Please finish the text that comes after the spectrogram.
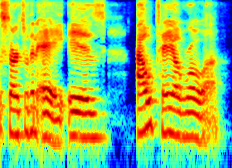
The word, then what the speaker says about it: Aotearoa: free to make fun of me if I mispronounce this terribly, but the word that starts with an A is Aotearoa. Aotearoa.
